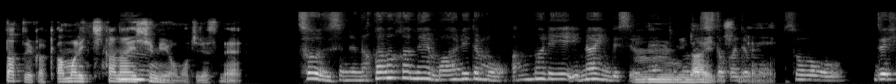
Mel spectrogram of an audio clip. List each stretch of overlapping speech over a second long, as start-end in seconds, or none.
6.3-7.8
